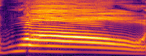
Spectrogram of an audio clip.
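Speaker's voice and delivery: long, high, loud exclamation; hammed-up wonder; mock amazement. Max amazed by happy family.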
